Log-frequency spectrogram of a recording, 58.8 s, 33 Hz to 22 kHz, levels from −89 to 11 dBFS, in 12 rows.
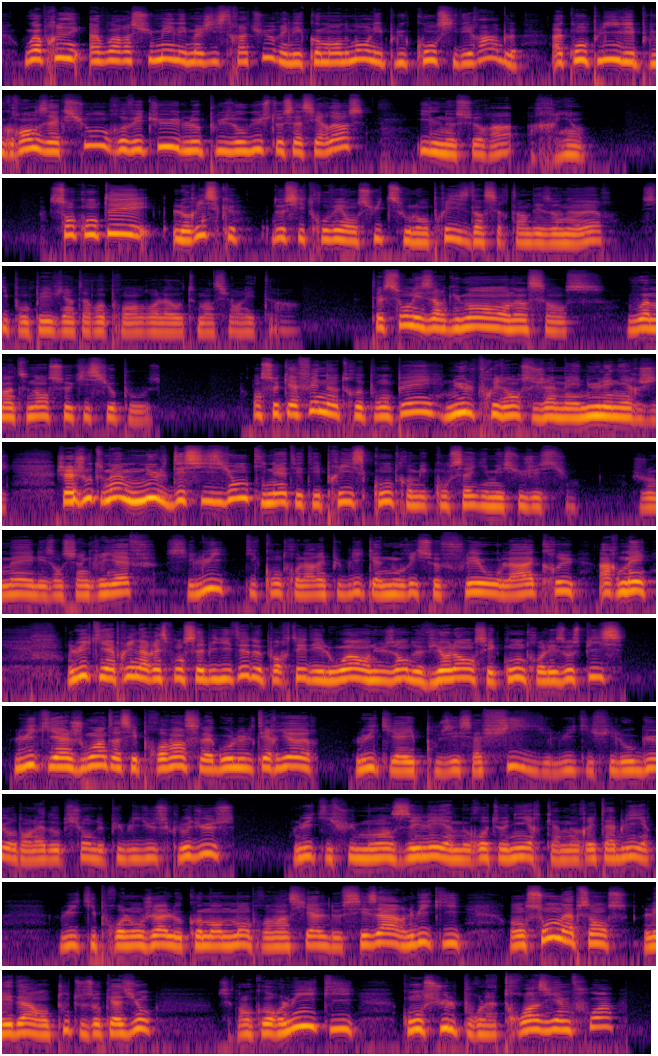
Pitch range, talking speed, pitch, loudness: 160-215 Hz, 190 wpm, 180 Hz, -21 LUFS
